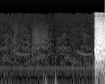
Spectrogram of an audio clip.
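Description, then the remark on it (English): A sudden, loud fart bursts out at the very end after near silence, harsh and raspy, and cut off abruptly. “I farted. I didn't mean to fart. It was so loud.”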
